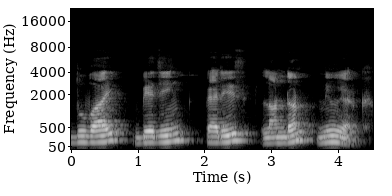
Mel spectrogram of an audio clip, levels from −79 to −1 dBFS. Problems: none marked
